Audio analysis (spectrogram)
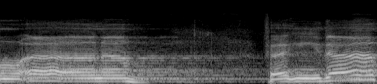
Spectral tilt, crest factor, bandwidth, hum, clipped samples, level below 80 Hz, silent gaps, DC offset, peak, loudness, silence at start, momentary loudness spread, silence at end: -7 dB/octave; 10 dB; 8.8 kHz; none; under 0.1%; -52 dBFS; none; under 0.1%; -8 dBFS; -17 LUFS; 0 s; 19 LU; 0 s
